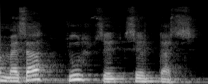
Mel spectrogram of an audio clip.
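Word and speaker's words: Massachusetts: थी उसका नाम है मैसा च सेटस प्रोनाउंस थोड़ा फ्रेंड्स अटपटा है इसको थोड़ा सही से पढ़िए मैसा चू सेटस आनी फॉर 42 इयर्स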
